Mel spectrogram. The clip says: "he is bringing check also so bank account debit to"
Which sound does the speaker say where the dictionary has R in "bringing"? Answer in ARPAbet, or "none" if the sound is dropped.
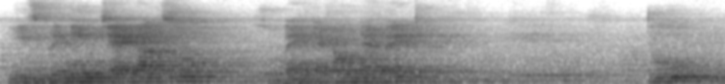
none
